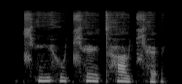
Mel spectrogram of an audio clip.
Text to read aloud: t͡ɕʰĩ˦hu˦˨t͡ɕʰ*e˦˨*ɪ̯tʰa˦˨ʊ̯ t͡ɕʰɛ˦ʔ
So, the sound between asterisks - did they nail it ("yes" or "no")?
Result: yes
